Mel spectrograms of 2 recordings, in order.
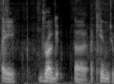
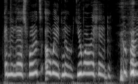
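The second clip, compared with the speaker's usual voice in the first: very high mock British queen accent, deadpan; a hammed-up high British queen voice. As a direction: deliver the sentence like a falsetto queen. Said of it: "terrible British accent".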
